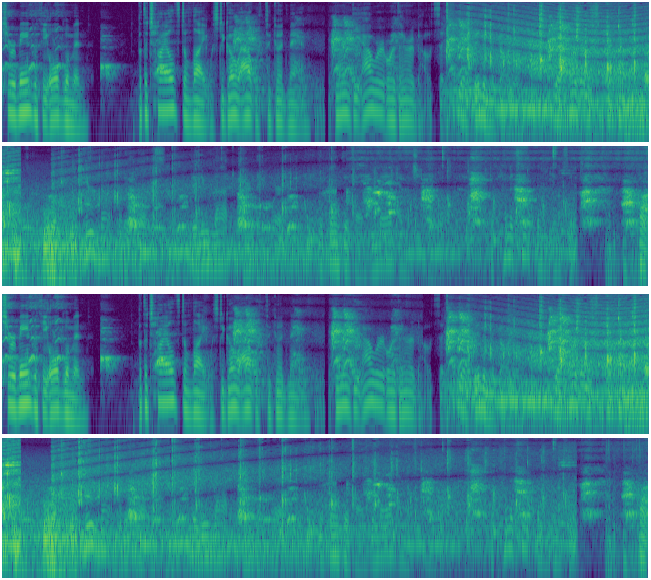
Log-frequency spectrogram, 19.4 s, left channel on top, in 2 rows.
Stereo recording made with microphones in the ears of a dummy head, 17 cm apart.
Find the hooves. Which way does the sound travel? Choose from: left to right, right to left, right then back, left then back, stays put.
left to right.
